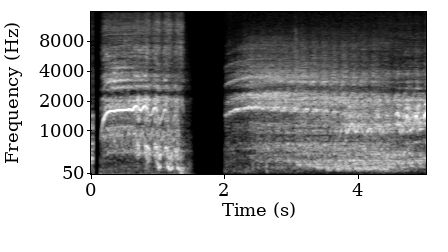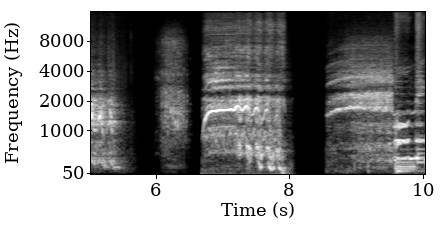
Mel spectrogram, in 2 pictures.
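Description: A horse whinnying several times, each call opening on a high wavering pitch, with short silent gaps between the calls.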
